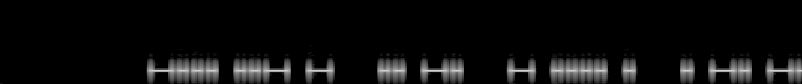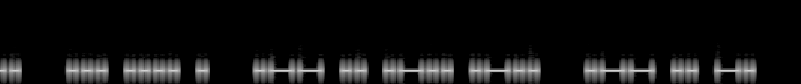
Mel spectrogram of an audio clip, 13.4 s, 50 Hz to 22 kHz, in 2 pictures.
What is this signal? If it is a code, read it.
Morse code, heard as a keyed tone, about 20 wpm, 700 Hz. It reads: BUT IN THE END SHE WILL WIN
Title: Sentences with 3-Word Phrases - 20wpm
